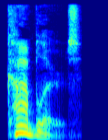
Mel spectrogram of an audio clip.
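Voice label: "cobblers", British English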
